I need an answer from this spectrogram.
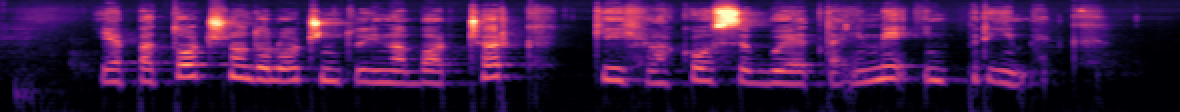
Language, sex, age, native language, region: Slovenian, female, 18-29, Slovenian, Savinja region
